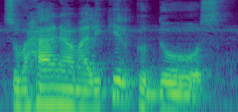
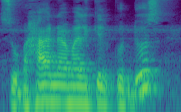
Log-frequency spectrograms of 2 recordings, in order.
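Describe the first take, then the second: First: It is said louder and slightly drawn out. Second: It is said at normal volume and length. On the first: This is the third recitation. "yang ketiga tu panjang sikit dan tinggikan suara" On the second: These are the first two recitations. "Kalau biasa"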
